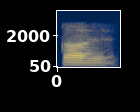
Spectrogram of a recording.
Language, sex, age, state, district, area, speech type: Manipuri, male, 30-45, Manipur, Churachandpur, rural, conversation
